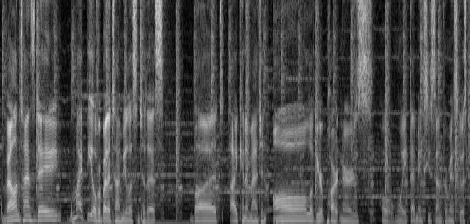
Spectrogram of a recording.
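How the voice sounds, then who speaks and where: Irreverent man in his thirties. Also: mid-range voice. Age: 30s. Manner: irreverent, joking, profane. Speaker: podcast co-host. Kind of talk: casual banter and commentary.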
